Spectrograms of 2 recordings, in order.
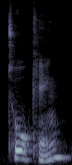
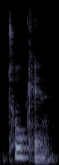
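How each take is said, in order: First: The word ends with an 'ng' sound. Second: The word ends with an 'n' sound.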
